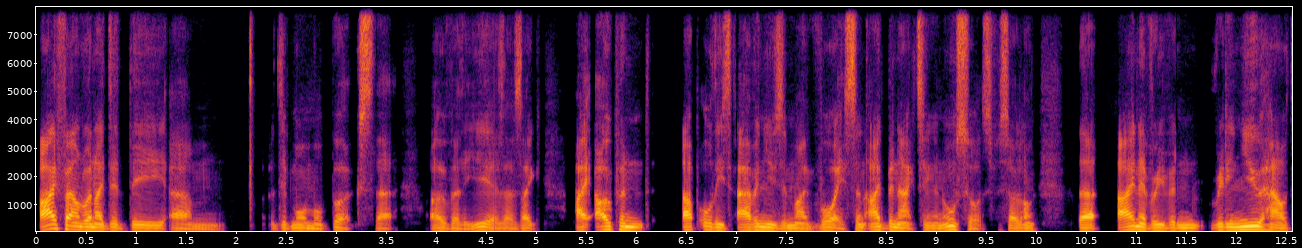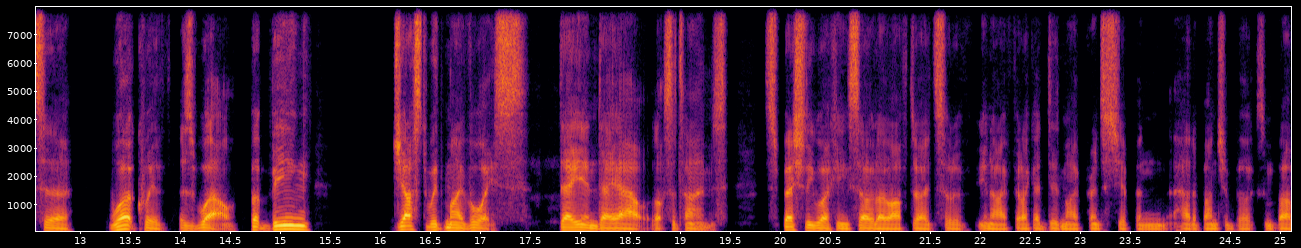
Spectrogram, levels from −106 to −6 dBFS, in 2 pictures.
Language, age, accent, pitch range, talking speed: English, 40-59, British, 80-105 Hz, 210 wpm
